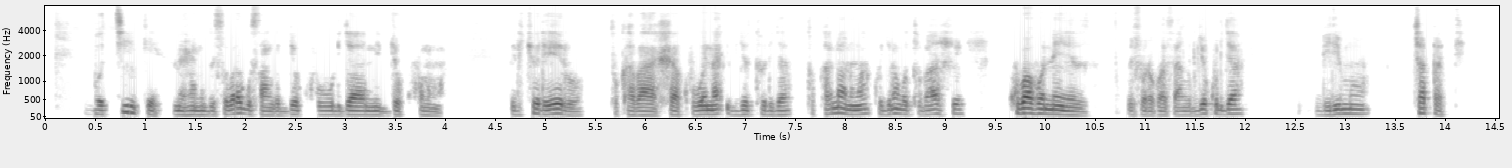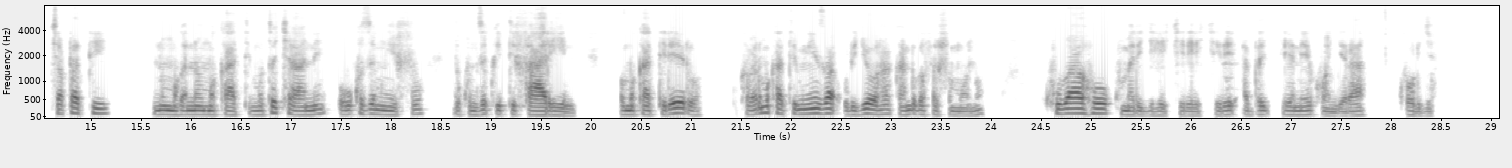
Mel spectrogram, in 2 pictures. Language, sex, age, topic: Kinyarwanda, male, 18-24, finance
